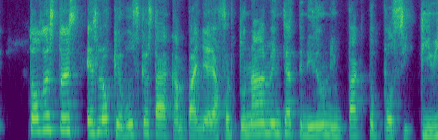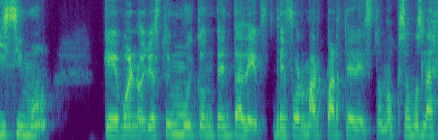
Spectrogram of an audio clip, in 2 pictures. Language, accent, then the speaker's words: Spanish; Querétaro, Mexico; now in Mexico City, Mexico; Sí, yo crecí en Querétaro. Termina mi año y me vengo a la Ciudad de México para estudiar la universidad.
